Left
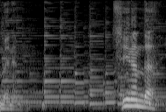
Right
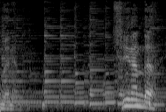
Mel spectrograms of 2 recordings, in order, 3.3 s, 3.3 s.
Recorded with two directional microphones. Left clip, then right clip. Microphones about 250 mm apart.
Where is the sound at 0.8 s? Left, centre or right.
Centre.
